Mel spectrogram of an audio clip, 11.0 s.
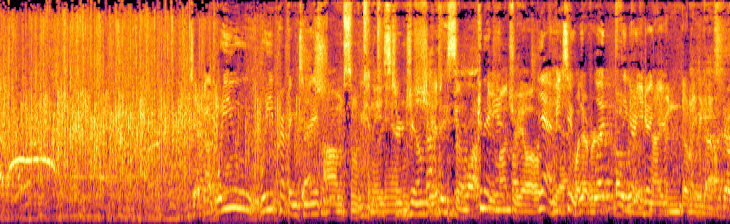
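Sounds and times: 
audience clapping for a comedian at a comedy show: 0.0 - 5.6
crowd noise at a comedy show: 0.0 - 10.9
speech: 3.1 - 10.9.

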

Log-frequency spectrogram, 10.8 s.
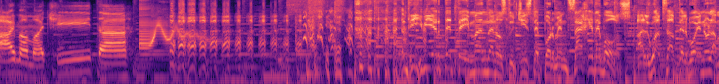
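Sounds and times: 
speech: 0.2 - 10.7
cartoon spring boing sound effect: 2.1 - 2.8
laughter: 2.6 - 6.8.

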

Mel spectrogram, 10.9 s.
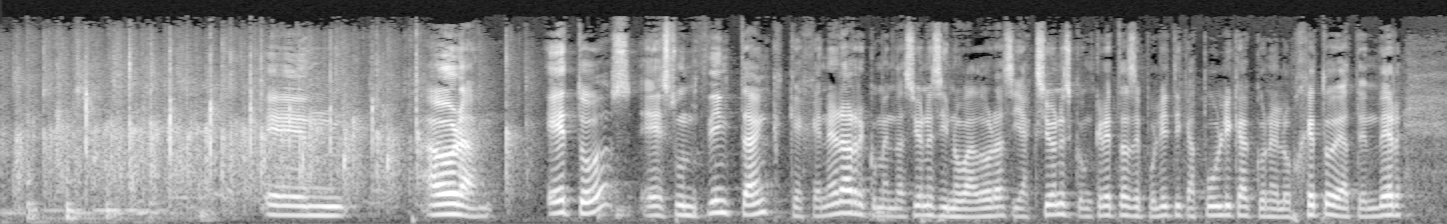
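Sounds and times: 
audience applause: 0.0 - 4.0
speech: 2.0 - 10.8.

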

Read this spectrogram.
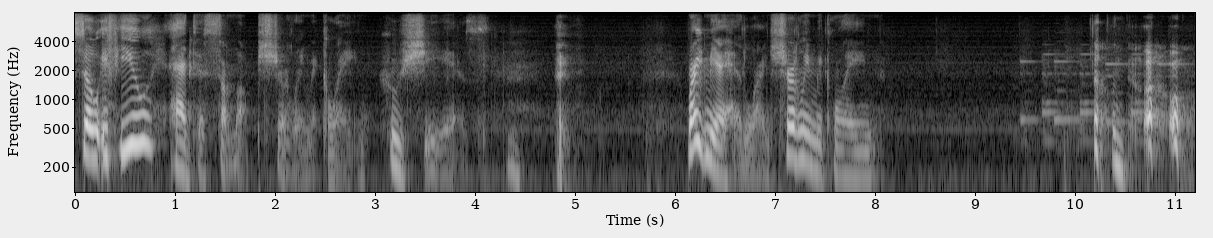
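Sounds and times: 
speech: 0.0 - 5.0, 6.1 - 8.1, 10.2 - 11.1
mobile phone ringtone: 9.5 - 10.8.

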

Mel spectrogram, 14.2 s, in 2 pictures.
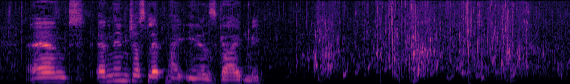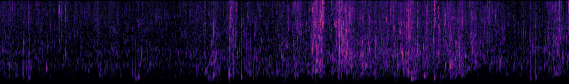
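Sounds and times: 
fast-flowing river water: 0.0 - 14.2
speech: 0.3 - 3.4.

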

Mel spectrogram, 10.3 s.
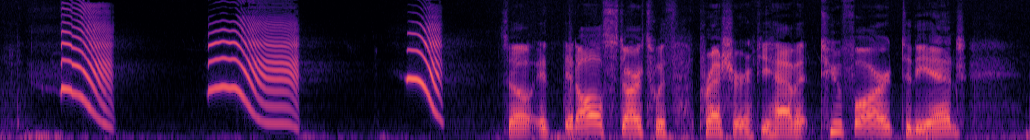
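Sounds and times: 
elk call blown on a reed call: 0.5 - 1.3, 2.0 - 3.2, 4.0 - 4.6
speech: 5.1 - 9.9.

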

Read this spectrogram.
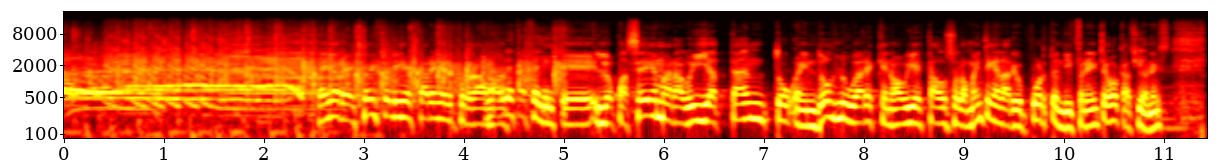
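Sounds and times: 
audience applause: 0.0 - 5.3
speech: 2.6 - 11.4.

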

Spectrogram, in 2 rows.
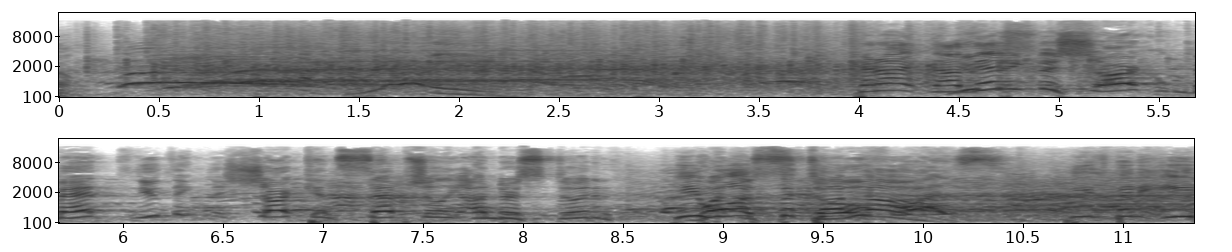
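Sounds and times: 
audience applause: 0.0 - 5.8
speech: 4.0 - 11.3
laughter: 4.5 - 11.3.

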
